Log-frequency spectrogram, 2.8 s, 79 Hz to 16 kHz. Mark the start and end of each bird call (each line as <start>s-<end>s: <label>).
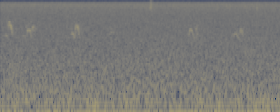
0.0s-0.4s: House Finch (Haemorhous mexicanus)
0.7s-0.8s: House Finch (Haemorhous mexicanus)
1.9s-2.0s: House Finch (Haemorhous mexicanus)
2.3s-2.5s: House Finch (Haemorhous mexicanus)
